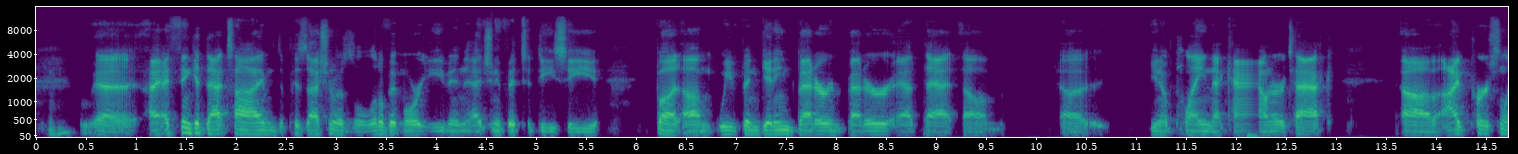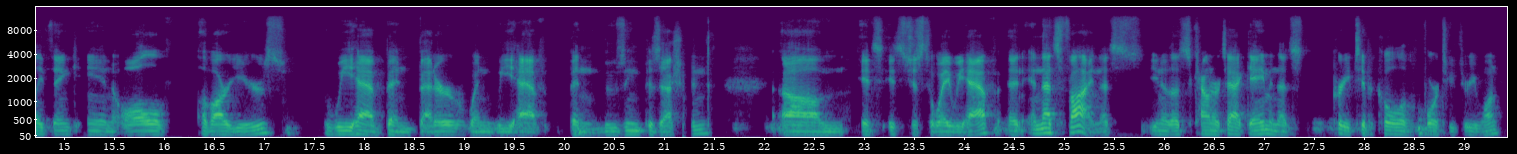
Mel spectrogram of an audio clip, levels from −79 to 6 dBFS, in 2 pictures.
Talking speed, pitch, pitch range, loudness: 170 wpm, 95 Hz, 90-100 Hz, -24 LUFS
